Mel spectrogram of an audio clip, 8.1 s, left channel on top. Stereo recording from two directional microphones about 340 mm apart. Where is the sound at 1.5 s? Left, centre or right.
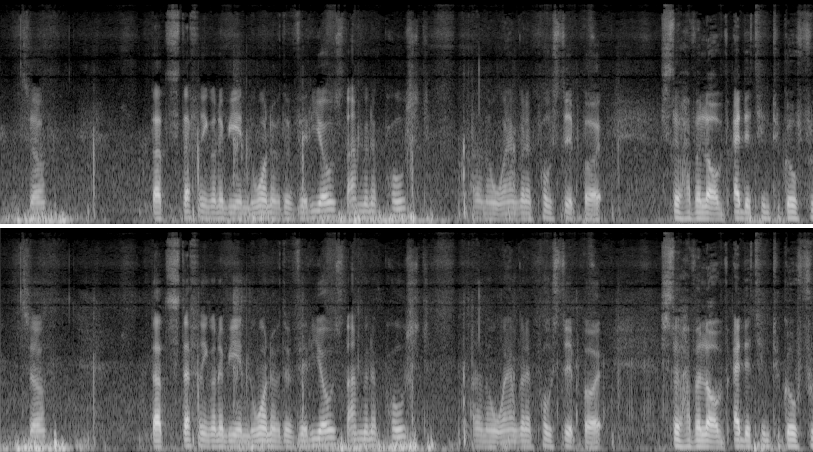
Centre.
